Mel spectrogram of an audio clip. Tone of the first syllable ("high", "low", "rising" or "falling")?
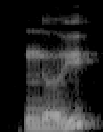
rising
